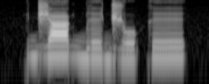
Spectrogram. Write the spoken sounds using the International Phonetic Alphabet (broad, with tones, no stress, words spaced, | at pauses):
d͡ʒa˧ɡ͡be˨d͡ʒo˨ke˧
